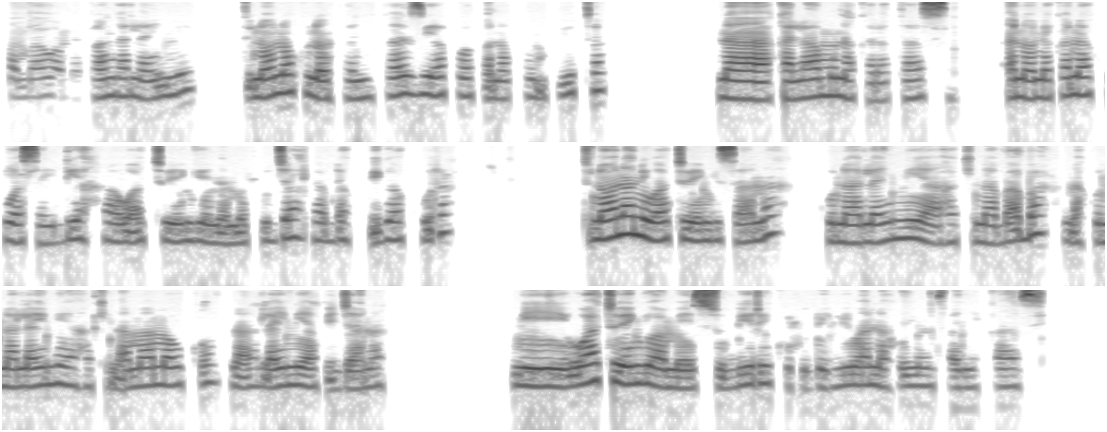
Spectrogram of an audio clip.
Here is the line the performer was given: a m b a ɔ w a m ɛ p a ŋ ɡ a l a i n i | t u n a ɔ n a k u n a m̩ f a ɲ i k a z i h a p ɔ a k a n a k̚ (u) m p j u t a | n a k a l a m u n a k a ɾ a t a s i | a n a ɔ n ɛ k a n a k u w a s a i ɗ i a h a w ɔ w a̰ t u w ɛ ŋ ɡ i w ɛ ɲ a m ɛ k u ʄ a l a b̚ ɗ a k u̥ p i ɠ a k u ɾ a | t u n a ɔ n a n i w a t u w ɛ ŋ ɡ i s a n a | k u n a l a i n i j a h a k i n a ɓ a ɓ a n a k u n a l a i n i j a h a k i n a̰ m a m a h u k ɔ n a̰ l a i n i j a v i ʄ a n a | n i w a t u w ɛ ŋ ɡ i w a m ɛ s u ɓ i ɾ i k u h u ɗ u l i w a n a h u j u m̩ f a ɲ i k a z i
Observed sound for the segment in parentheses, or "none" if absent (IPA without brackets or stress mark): ɔ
